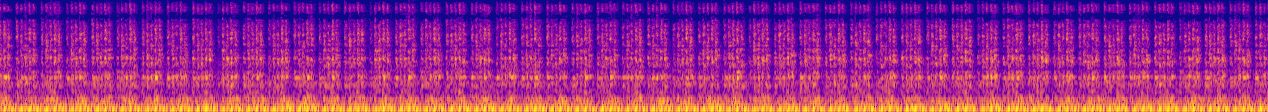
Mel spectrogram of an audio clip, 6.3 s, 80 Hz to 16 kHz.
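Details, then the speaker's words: Old loading shovel diesel, abandoned 18 years, first revs after restart: a steady run with a recurring uneven beat. A sticking valve hangs slightly open and does not seat, though it does not hit the piston. Coolant is leaking at a clamp, and the rocker cover is due off. "yeah you can hear that valve is open it's obviously not a huge amount because it's not colliding with the Piston um but it's enough that it's not seating correctly"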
